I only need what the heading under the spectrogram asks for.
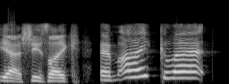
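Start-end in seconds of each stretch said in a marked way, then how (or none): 1.0-2.0 put-on very high, very loud, shrill, girly cheerful voice. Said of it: "in this like very girly, like cheerful voice".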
